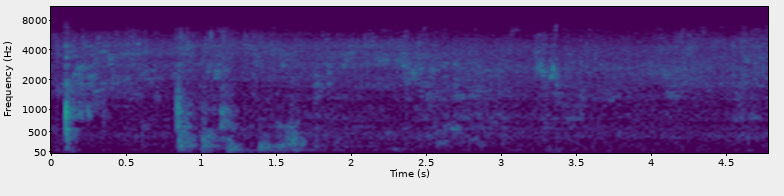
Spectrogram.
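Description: Chicken pieces and ginger-garlic paste frying in hot oil in a karahi: a steady sizzle, with a few knocks and scrapes of a spoon against the pan about a second in.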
